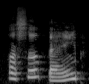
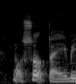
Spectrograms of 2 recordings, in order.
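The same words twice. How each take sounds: First: High, sugary imitation of a sympathetic reply; mock reply. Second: Said in the usual way. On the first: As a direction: coo it mockingly like a fawning partner. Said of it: "What's up, babe?" is your, you've got an issue". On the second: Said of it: "is your, you've got an issue there".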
